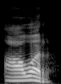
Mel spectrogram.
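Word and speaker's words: hour: ध्यान से देखिएगा एच ओ यू आर पढ़ेंगे आवर। देखिए दोस्त इसे पढ़ते हैं हावर लेकिन उच्चारण लिखते हैं दोस्तों आवर के रूप में उच्चारण करते हैं, क्लियर।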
